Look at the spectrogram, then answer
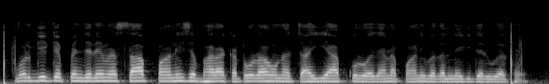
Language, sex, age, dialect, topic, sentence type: Hindi, male, 18-24, Awadhi Bundeli, agriculture, statement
